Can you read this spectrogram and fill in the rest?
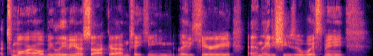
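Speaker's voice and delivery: ordinary talk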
